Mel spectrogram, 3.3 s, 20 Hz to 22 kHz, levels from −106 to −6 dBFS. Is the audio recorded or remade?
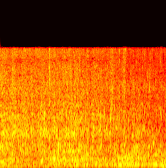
recorded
